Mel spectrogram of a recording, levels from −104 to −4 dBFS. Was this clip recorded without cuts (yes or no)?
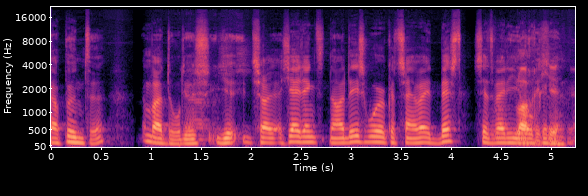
no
